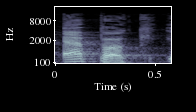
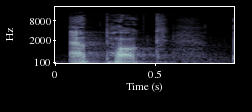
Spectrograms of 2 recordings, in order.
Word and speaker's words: Epoch: But Epoch is the standard, I believe, preferred pronunciation. Epoch, puck as in a hockey puck.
